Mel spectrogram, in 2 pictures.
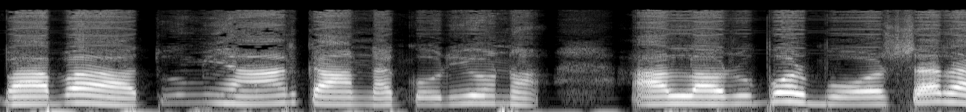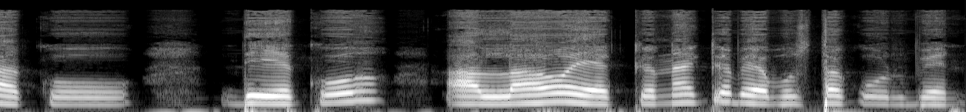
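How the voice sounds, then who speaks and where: Devout child voiced by a woman, gentle, reassuring, fairly high, dry recording, moral cartoon. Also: fairly even intonation, a little slow, no echo. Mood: consoling. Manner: reassuring, obedient. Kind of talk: Islamic moral story cartoon acting.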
